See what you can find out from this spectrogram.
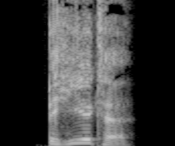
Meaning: first/third-person singular subjunctive II of behalten
- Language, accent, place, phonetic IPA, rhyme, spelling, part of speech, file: German, Germany, Berlin, [bəˈhiːltə], -iːltə, behielte, verb, De-behielte.ogg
